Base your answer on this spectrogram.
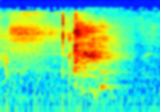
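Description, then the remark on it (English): A single sneeze: a short sharp intake, then a hissy, breathy burst of air that trails off. It's fairly soft, with no talking around it. “Yeah, Gesundheit.”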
